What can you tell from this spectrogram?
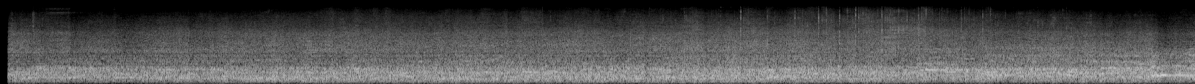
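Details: Dense, steady broadband din like a crowded hall or a passing train fills the whole stretch, with faint voices mixed in and no clear animal call.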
